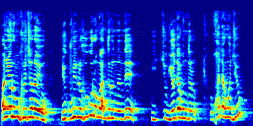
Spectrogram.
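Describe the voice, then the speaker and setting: A male pastor with a very high voice preaches fast in a folksy, animated way, rambling and speaking directly to the congregation. His sermon echoes around a roomy hall.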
